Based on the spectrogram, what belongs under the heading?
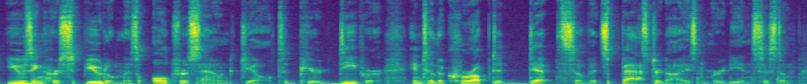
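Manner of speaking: ordinary delivery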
